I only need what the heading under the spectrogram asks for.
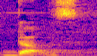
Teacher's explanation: a plural S becomes Z after voiced consonants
